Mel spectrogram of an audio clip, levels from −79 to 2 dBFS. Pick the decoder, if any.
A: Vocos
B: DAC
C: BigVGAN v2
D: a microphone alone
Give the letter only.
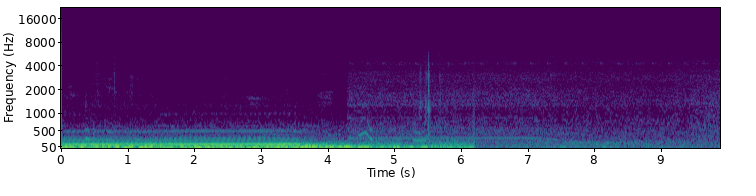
D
